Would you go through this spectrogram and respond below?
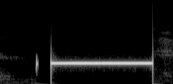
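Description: Podcast break beep: a short blip and then a single clean, loud, steady electronic tone lasting about a second, sharp at onset and cutoff.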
